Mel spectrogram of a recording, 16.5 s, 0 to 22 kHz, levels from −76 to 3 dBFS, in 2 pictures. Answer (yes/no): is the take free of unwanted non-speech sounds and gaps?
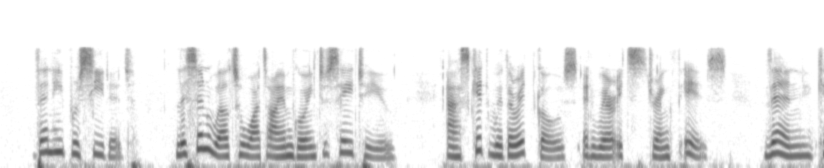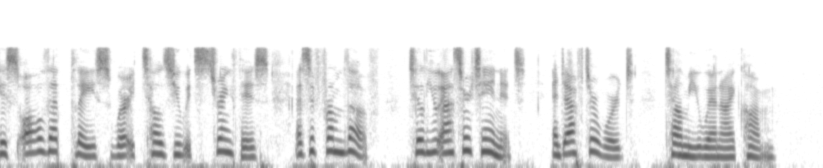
yes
